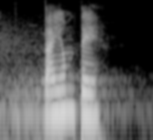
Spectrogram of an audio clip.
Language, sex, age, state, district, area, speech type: Santali, female, 18-30, West Bengal, Jhargram, rural, read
